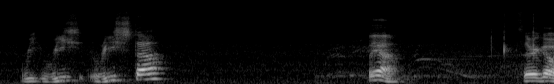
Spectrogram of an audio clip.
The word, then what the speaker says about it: Richter: don't know why but they're pronounced differently rather than Simon and Richter I believe it is Simone and rishta Rista yeah so there you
